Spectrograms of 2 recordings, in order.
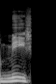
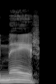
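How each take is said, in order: First: The vowel is a long ee sound. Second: The vowel is an ay sound. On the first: This is the modern pronunciation. "so meat" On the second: This is an older pronunciation. "used to be mate"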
